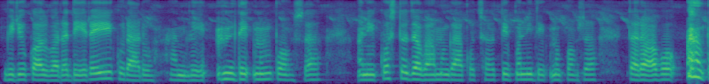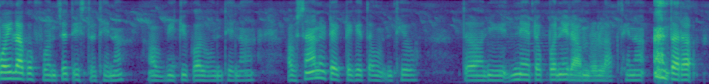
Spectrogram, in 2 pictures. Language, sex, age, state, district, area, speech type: Nepali, female, 60+, West Bengal, Kalimpong, rural, spontaneous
